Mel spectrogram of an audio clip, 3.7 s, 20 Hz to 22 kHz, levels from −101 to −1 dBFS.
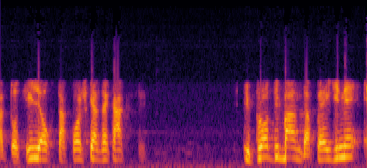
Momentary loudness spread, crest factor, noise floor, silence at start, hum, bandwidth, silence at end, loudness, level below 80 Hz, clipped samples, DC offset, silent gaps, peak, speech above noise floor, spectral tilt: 5 LU; 16 dB; -58 dBFS; 0 s; none; 6.4 kHz; 0 s; -20 LUFS; -60 dBFS; under 0.1%; under 0.1%; none; -4 dBFS; 38 dB; -7 dB/octave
